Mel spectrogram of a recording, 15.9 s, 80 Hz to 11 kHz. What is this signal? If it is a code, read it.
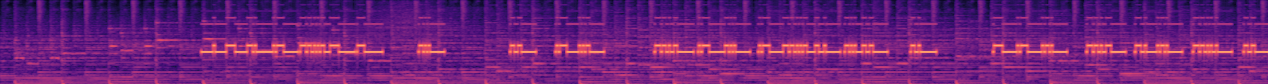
TTY/TDD text telephone tones (45.45 baud Baudot), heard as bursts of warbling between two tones, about 400 Hz shift, 1600 Hz centre. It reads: THE STORIES WERE SCRIPTED AND …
